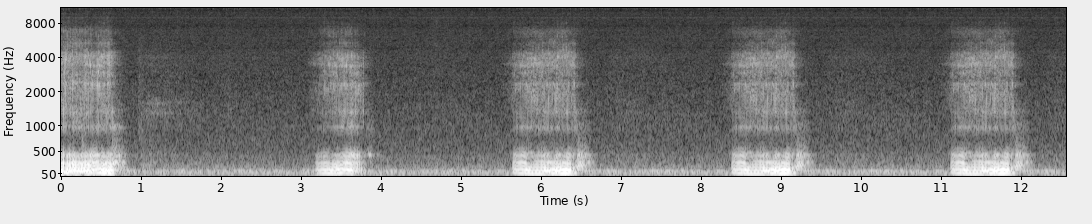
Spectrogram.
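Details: Snoring: loud, low rattling snores on each breath in, about 22 a minute, with quiet pauses between.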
